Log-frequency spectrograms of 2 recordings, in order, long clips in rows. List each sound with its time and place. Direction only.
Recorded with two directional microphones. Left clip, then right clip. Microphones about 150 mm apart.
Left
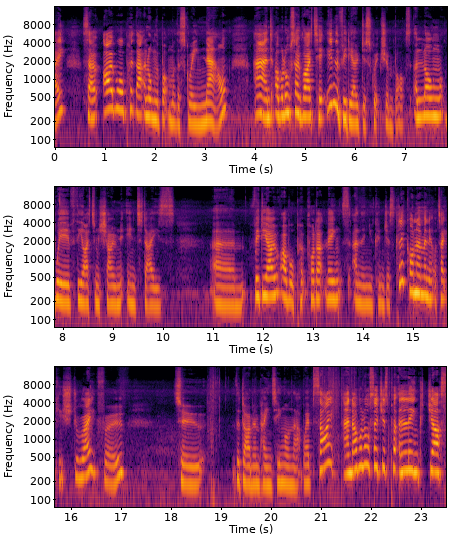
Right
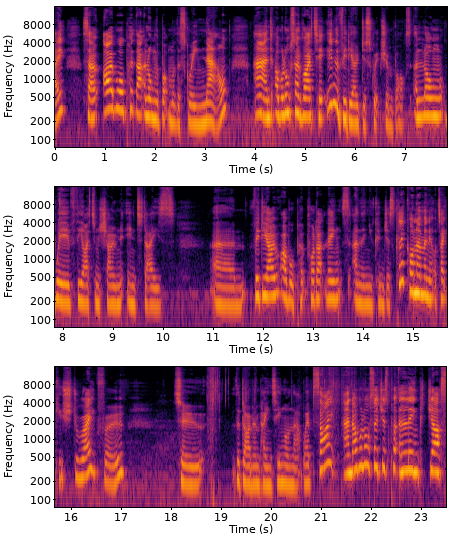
0.0 s a woman's voice: centre (ahead or behind); by 23.4 s 20° left (ahead or behind)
